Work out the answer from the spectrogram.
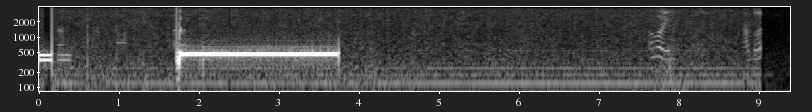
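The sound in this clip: A steady telephone line tone sounds while a call is being transferred. It is loud and flat in pitch for about two seconds, then gives way to a quiet hum on the line with a few faint clicks.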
